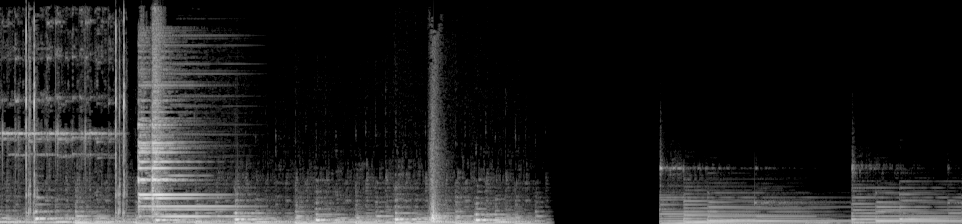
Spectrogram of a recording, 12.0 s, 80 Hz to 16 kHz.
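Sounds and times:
bright bell ding: 0:00.0 - 0:03.3
background music: 0:00.0 - 0:06.9, 0:08.3 - 0:12.0.

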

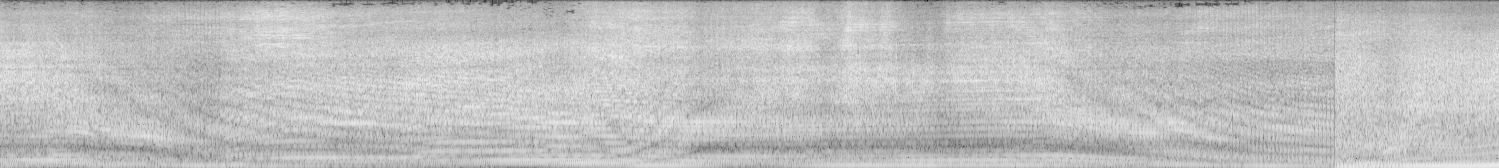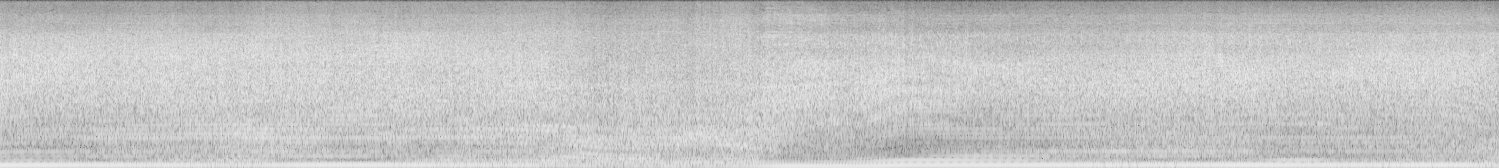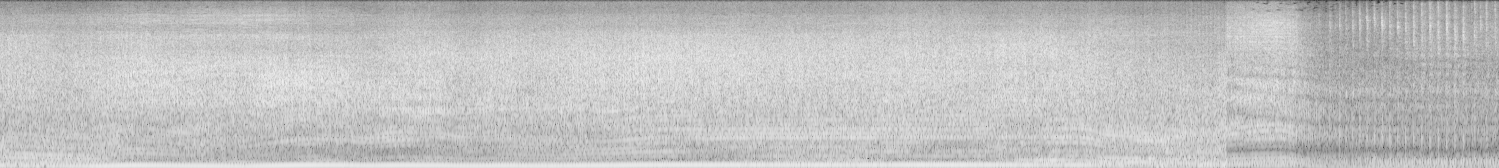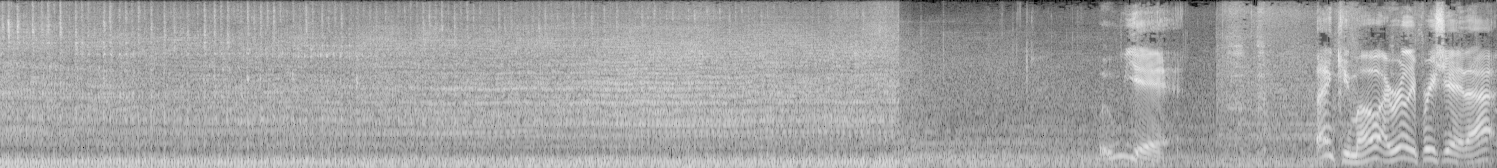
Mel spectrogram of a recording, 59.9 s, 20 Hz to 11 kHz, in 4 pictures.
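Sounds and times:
paramotor engine and propeller: 0:00.0 - 0:59.9.

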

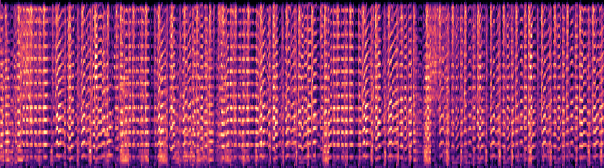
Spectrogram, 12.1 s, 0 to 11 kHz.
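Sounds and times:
fast instrumental dance tune: 0:00.0 - 0:12.0.

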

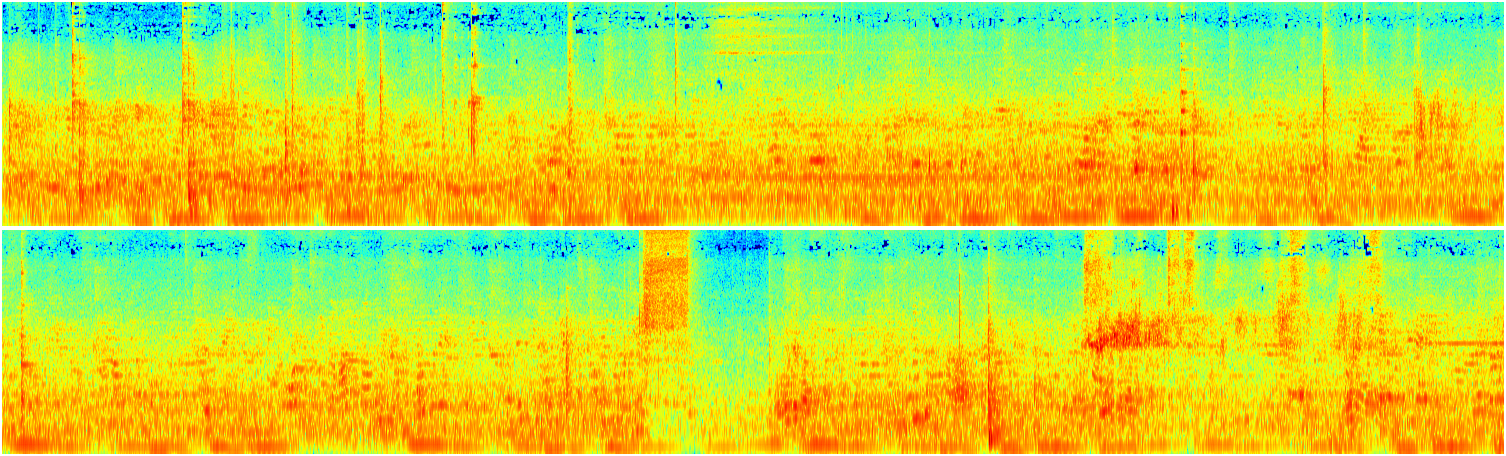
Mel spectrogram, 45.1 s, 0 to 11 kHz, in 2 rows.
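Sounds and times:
espresso machine pump running: 0:09.3 - 0:15.8, 0:38.8 - 0:43.4.

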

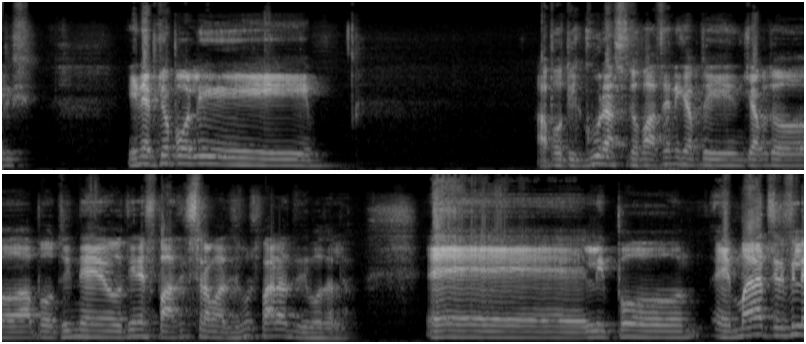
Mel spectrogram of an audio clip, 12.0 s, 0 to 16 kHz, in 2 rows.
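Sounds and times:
man talking: 0:00.0 - 0:00.3, 0:00.9 - 0:02.7, 0:04.0 - 0:12.0.

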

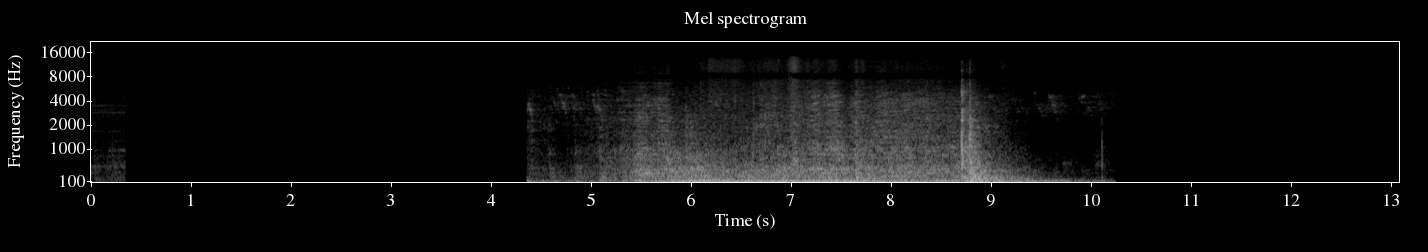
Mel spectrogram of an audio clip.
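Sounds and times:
metal sliding door rumbling: 0:04.4 - 0:09.8.

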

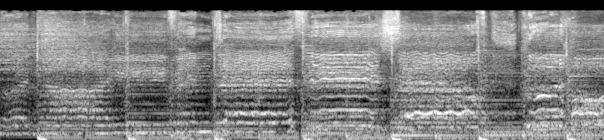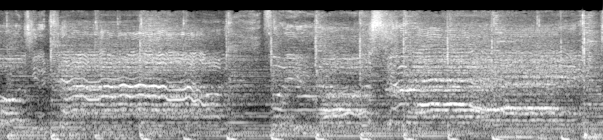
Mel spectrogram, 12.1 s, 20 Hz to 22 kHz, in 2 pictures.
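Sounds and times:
choir singing: 0:00.0 - 0:12.0.

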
